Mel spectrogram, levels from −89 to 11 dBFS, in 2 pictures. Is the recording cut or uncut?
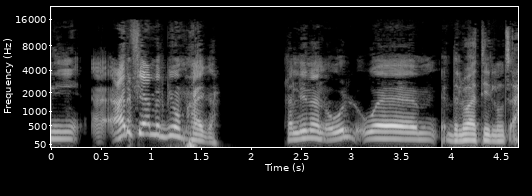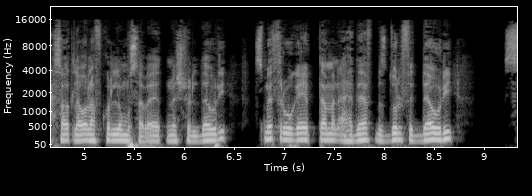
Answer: cut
